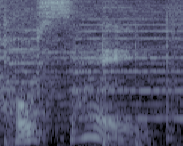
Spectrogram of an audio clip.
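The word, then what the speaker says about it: José: Um, some people pronounce the J as a J or as an H really because I know Jose is like a thing in Spanish.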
